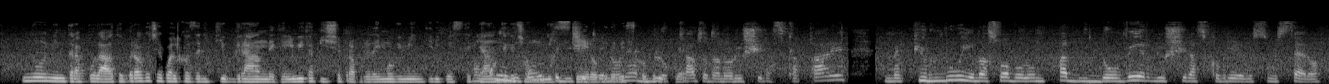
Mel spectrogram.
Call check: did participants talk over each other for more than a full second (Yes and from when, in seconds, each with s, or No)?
Yes, from 4.7 s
